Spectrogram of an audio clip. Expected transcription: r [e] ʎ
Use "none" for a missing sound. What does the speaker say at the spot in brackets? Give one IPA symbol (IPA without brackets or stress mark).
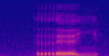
e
